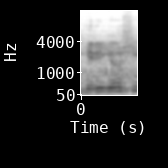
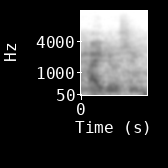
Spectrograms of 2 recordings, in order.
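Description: First: The name is pronounced the standard Japanese way. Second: The name is pronounced in an anglicized way. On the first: The speaker calls it right. "instead of saying Hideyoshi" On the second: The speaker calls it wrong. "they say Hideyoshi"

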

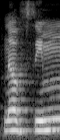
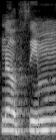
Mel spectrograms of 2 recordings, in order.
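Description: Both takes have the same delivery.

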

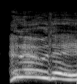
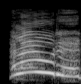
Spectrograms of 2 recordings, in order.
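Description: First: It is said in a put-on old man voice. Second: It is said in a put-on old lady voice.

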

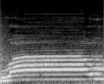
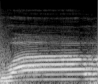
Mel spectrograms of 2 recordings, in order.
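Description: No difference in how they are said.

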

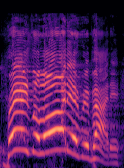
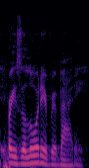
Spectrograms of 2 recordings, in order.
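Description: First: It is said loudly with great energy. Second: It is said plainly and calmly.

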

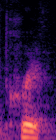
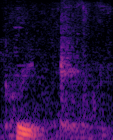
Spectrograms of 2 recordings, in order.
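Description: First: The vowel is a short 'i' sound. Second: The vowel is a long 'ee' sound.

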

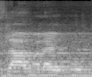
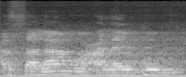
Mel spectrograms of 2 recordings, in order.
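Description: First: The greeting starts with 'sa', dropping 'as'. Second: The greeting starts with the full 'as' sound. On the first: The speaker calls it wrong. "মুসলমান সালামও শুদ্ধ করে দিতে জানে না।" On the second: The speaker calls it right. "নামাজে আসসালামু আলাইকুম"

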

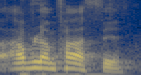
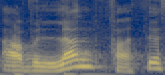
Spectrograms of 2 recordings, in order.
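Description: First: The final n is made with lip and teeth. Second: The final n is made with the tongue tip. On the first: The speaker calls it right. "sino hablan fácil" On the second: The speaker calls it wrong. "No es hablan fácil"

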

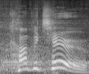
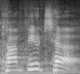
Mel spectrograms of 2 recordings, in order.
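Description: First: The final r sound is clearly pronounced. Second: The final r sound is dropped. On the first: "আমেরিকানরা আর আর উচ্চারণ বেশি করে করে" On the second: "ব্রিটিশরা সাধারণত আর শেষে উচ্চারণটা করে না"

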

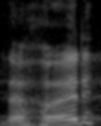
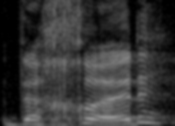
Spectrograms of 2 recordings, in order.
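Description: First: The word begins with a plain 'h' sound. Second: The word begins with a raspy throat 'ch' sound. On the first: "instead of" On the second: "random ch insertions like"

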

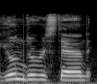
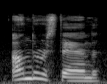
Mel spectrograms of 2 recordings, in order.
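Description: First: It starts with a 'yoo' sound. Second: It starts with an 'uh' sound. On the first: The speaker calls it wrong. "ما نقول you understand" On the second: The speaker calls it right. "it's a"

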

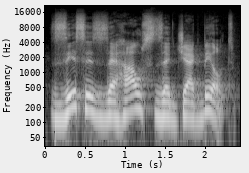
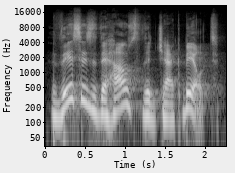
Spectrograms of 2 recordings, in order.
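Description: First: The th is said as a z sound. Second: The th is said with the tongue between teeth. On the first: The speaker calls it wrong. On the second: The speaker calls it right.

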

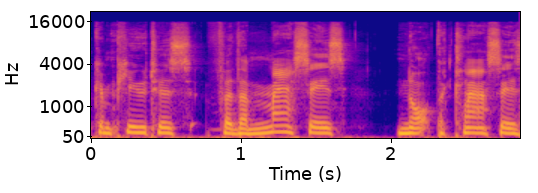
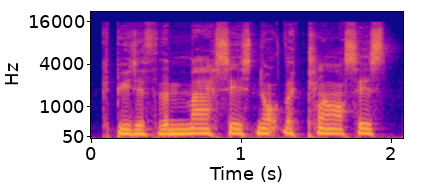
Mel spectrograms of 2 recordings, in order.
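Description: First: It is said in a northern English accent. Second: It is said in a southern English accent. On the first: The two words rhyme. The speaker calls it right. "you have to do that in a say that in a northern way to make that work" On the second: The two words do not rhyme. The speaker calls it wrong. "Doesn't work"

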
